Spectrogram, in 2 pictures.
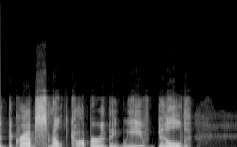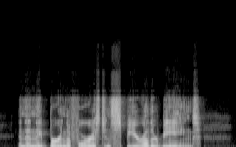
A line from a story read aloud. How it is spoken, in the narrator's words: Bose exclaimed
